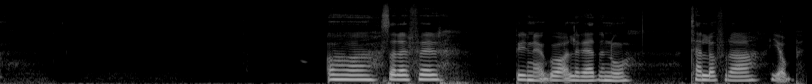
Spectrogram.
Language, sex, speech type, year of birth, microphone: Norwegian, female, spontaneous, 1987, Sennheiser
